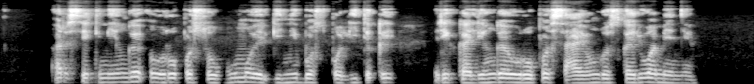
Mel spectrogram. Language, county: Lithuanian, Panevėžys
